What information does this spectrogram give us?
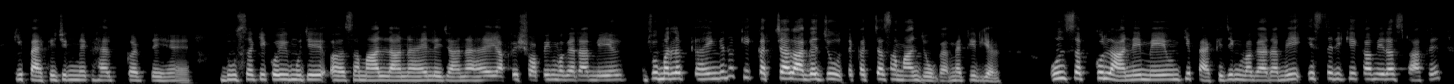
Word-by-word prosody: कि 230 Hz, -, -1 dB
पैकेज़िग 210 Hz, +3 st, +1 dB
में 205 Hz, -1 st, -3 dB
हेल्प 195 Hz, -1 st, -2 dB
करते 190 Hz, -1 st, -3 dB
हैं। 175 Hz, -, -7 dB, 0.3 s
दूसरा 225 Hz, +2 st, -1 dB
कि 230 Hz, +2 st, -2 dB
कोई 230 Hz, 0 st, +4 dB
मुझे 225 Hz, 0 st, +2 dB
अ, 200 Hz, -2 st, 0 dB
सामान 195 Hz, -1 st, +1 dB
लाना 185 Hz, 0 st, +2 dB
है, 185 Hz, +1 st, +1 dB
ले 195 Hz, -, +1 dB
जाना 185 Hz, 0 st, -1 dB
है 200 Hz, +1 st, 0 dB
या 195 Hz, -, 0 dB
फिर 235 Hz, -, -1 dB
शॉपिंग 225 Hz, +1 st, -3 dB
वग़ैरह 210 Hz, -1 st, 0 dB
में 205 Hz, +2 st, -3 dB, 0.2 s
जो 275 Hz, +8 st, 0 dB
मतलब 260 Hz, +1 st, +5 dB
कहेंगे 255 Hz, +4 st, 0 dB
ना 345 Hz, -, -4 dB
कि 320 Hz, -2 st, -7 dB
कच्चा 265 Hz, +1 st, +6 dB
लागत 245 Hz, -1 st, +6 dB
जो -, -, +4 dB
होता 225 Hz, -1 st, -1 dB
है, -, -, +2 dB
कच्चा 235 Hz, +3 st, 0 dB
सामान 210 Hz, -4 st, -1 dB
जो 185 Hz, -2 st, -3 dB
होगा 175 Hz, -1 st, -4 dB
मटेरियल, 185 Hz, -1 st, -3 dB, 0.5 s
उन 275 Hz, +3 st, +4 dB
सबको 275 Hz, +1 st, 0 dB
लाने 215 Hz, -4 st, +3 dB
में, 220 Hz, -1 st, +1 dB
उनकी 230 Hz, +3 st, -3 dB
पैकेज़िग 225 Hz, 0 st, -2 dB
वग़ैरह 195 Hz, -1 st, 0 dB
में 235 Hz, +4 st, 0 dB
इस 275 Hz, -3 st, -5 dB
तरीके 260 Hz, -1 st, -3 dB
का 250 Hz, -1 st, +2 dB
मेरा 245 Hz, 0 st, +1 dB
स्टाफ़ 235 Hz, -4 st, -5 dB
है 270 Hz, -, -7 dB
220 Hz, 210 wpm, -22 LUFS, 195-245 Hz, 0.5 s, कच्चा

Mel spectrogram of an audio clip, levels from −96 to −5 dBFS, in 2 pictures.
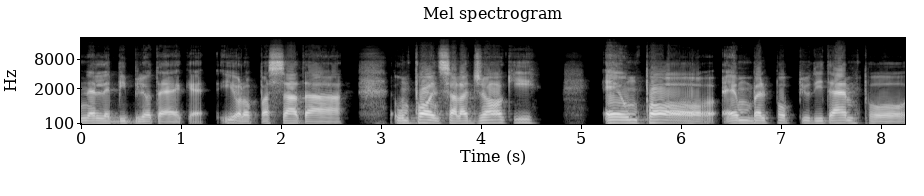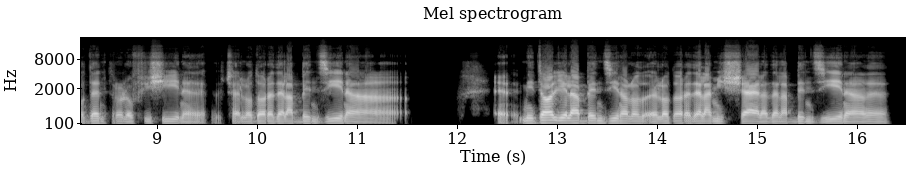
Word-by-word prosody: nelle 110 Hz, -2 st, 0 dB
biblioteche. 90 Hz, -3 st, -3 dB
Io -, -, -1 dB
l'ho 100 Hz, -, -2 dB
passata 95 Hz, -4 st, +2 dB, 0.5 s
un 115 Hz, -1 st, -4 dB
po' 130 Hz, +1 st, +5 dB
in 115 Hz, -, 0 dB
sala 110 Hz, 0 st, +5 dB
giochi 130 Hz, +3 st, 0 dB, 0.6 s
e 130 Hz, +1 st, +3 dB
un 130 Hz, 0 st, -1 dB
po' 130 Hz, -7 st, +2 dB
e -, -, +1 dB
un 120 Hz, 0 st, -1 dB
bel 115 Hz, 0 st, -1 dB
po' 120 Hz, 0 st, -6 dB
più 115 Hz, 0 st, -9 dB
di 110 Hz, 0 st, -5 dB
tempo 110 Hz, -6 st, 0 dB
dentro 110 Hz, -2 st, -4 dB
le 95 Hz, -, -4 dB
officine, 95 Hz, 0 st, -2 dB
uhm, -, -, -18 dB
cioè -, -, -4 dB
l'odore 100 Hz, +2 st, -1 dB
della 100 Hz, 0 st, +1 dB
benzina 90 Hz, -5 st, 0 dB
uhm, -, -, -6 dB, 1.2 s
mi 115 Hz, +1 st, -2 dB
togli 120 Hz, +1 st, +4 dB
la 115 Hz, 0 st, +4 dB
benzina, 110 Hz, 0 st, -1 dB
l'odo 105 Hz, -1 st, -2 dB
ehm, 100 Hz, -, 0 dB
l'odore 105 Hz, +1 st, 0 dB
della 100 Hz, -1 st, +3 dB
miscela, 95 Hz, -1 st, +4 dB
della 95 Hz, +1 st, -1 dB
benzina, 90 Hz, 0 st, -1 dB
de 90 Hz, -2 st, -4 dB
105 Hz, 150 wpm, -24 LUFS, 95-115 Hz, 1.2 s, po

